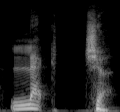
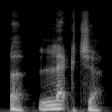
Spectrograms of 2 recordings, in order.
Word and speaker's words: lecture: of these words to get that lovely schwa sound at the end. So lecture, lecture.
